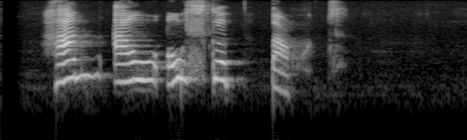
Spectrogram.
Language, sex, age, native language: Icelandic, female, 8, Icelandic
